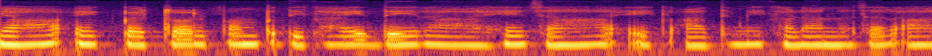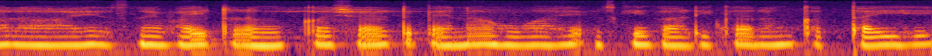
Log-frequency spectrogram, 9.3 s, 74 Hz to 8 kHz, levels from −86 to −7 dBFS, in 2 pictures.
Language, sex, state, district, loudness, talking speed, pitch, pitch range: Hindi, female, Chhattisgarh, Korba, -18 LUFS, 195 wpm, 190 Hz, 185-200 Hz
